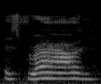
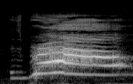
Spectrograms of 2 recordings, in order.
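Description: First: Said in the usual way. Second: Loud, high horrified cry; dismayed shout. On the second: Real, not acted. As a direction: yell it in real dismay. Sees brown jelly bean.

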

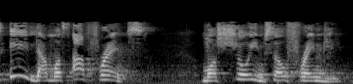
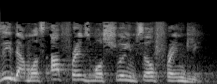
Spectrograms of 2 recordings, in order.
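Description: First: Slow, each word of "He that must have friends" drawn out; slow, deliberate scripture read; slow emphatic quote. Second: Said in the usual way. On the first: Shown as a demonstration. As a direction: read the verse slowly so it sinks in. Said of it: "it says". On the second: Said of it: "the Bible says".

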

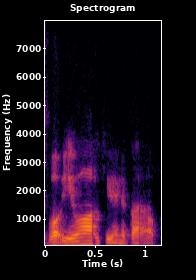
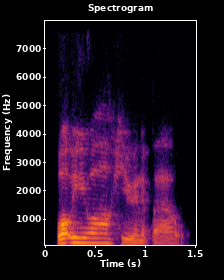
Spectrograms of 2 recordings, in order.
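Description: First: Said in the usual way. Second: Asked high and a bit louder, prying; pry into the row, pitched up; nosy question. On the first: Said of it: "I heard them raise voices". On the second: Retold or imitated. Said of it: "she's like".

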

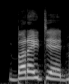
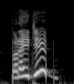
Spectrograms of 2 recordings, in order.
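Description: First: Said in the usual way. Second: But I did, said high and loud with DID punched; emphatic. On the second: Real, not acted. Telling how she moved despite doubts, emphatic. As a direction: hit But I did hard and proud.

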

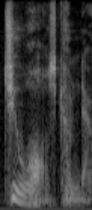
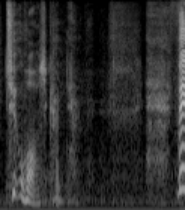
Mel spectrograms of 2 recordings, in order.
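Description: First: Whispered, barely voiced. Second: Very slow, each word drawn out; slow emphasis. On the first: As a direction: breathe it out as a secret. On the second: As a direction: stretch it out for weight. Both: Shown as a demonstration.

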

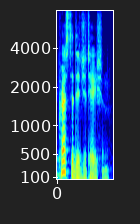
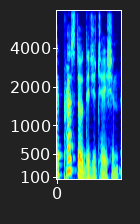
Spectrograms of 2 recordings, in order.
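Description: First: "prestidigitation" with weak uh after prest; quick pres-ti-digitation, no o; standard pronunciation. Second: "prestidigitation" with an o after prest; presto-digitation, falling at the end; presto-based pronunciation. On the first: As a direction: say "prestidigitation" as pres-tuh-dijit-AY-shun. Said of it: "easier to say". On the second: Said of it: "so just say". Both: Shown as a demonstration.

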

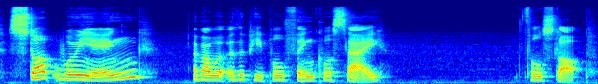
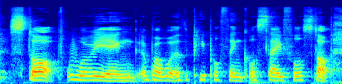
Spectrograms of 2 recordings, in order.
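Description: First: Slow, weighty first take; slow deliberate. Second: Said in the usual way. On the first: Shown as a demonstration. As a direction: lean on each word slowly.

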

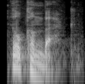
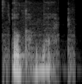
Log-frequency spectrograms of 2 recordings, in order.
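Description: First: Said in the usual way. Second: Much softer, almost under the breath; a hushed echo of firm faith; quiet repeat. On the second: Acted. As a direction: say it again very softly to yourself. Abu Dharr repeats, to himself.

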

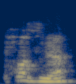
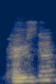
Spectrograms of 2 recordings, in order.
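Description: First: Posner with a short o, as in "pozner". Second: Posner with a long o, as in "pose-ner". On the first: Trying out a singer's name, short-o [name]. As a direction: say Posner as POZ-ner. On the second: Unsure of the singer's name, long-o [name]. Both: Shown as a demonstration. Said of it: "I don't know how you say that name".

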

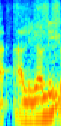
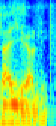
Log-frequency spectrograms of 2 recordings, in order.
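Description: First: Said in the usual way. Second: Alioli with a palatal ly, "a-lyi-o-li"; Valencian pronunciation. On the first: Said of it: "lo que tenemos que decir". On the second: Shown as a demonstration. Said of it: "seguir diciéndolo en valenciano".

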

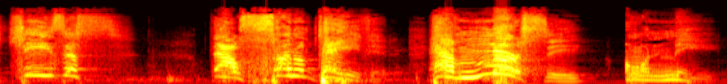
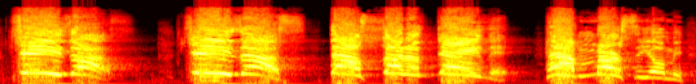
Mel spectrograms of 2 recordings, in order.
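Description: First: Loud, high plea that slows and drops at the end; crying out. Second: Very high, full-force scream for mercy; crying out the more. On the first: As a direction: call out to Jesus for mercy. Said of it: "he's crying out to Jesus". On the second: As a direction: scream the plea louder, holding nothing back. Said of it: "he cried out the more". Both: Acted.

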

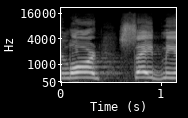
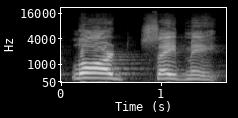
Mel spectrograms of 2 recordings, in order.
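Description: First: Slow, simple cry for help; simple plea. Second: Loud cry on Lord, falling away on save me. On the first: Peter sinking, simply asking the Lord to save him, slow plea. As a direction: say it plainly and slowly, just asking. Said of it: "he cries out simply". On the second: Peter sinking, crying out to the Lord for rescue, loud plea. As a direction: call out Lord for rescue, then drop. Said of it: "he cried". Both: Retold or imitated.

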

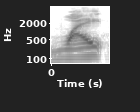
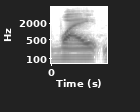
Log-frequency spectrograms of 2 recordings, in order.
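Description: Both takes have the same delivery.

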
